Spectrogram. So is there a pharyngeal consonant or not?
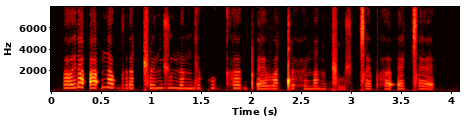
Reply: no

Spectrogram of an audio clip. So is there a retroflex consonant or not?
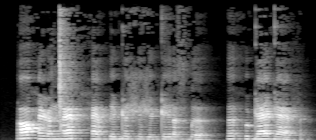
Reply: yes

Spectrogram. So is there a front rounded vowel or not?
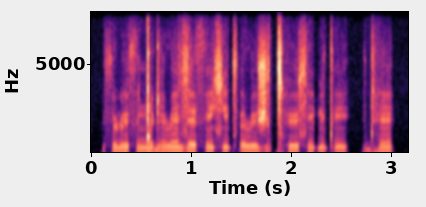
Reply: yes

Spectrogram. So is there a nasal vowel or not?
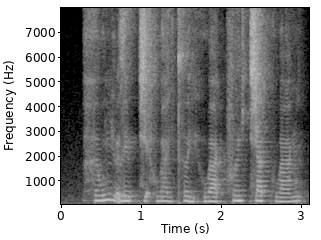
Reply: no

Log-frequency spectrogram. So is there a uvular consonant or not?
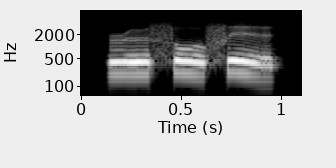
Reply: no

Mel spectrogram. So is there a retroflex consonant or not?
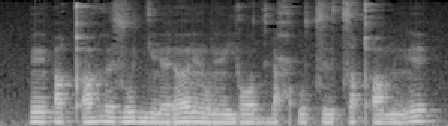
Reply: no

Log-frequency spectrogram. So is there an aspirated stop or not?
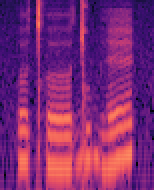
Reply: yes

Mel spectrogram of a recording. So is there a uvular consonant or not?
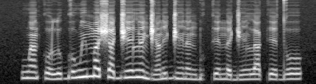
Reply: no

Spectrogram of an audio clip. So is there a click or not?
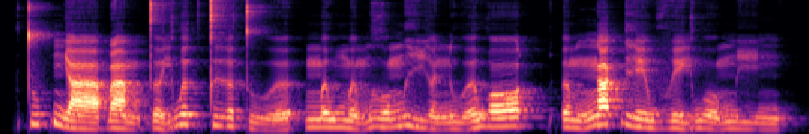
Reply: no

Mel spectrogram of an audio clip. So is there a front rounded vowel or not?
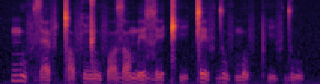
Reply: no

